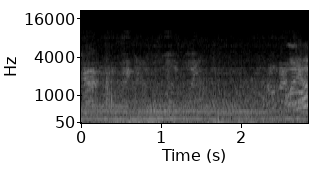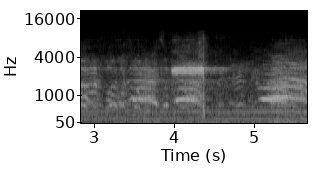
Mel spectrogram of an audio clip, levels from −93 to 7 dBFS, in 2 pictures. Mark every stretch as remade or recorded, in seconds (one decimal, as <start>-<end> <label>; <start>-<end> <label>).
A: 0.0-4.7 remade; 4.7-5.2 recorded; 5.2-5.7 remade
